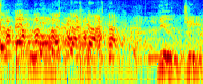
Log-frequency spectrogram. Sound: laughing

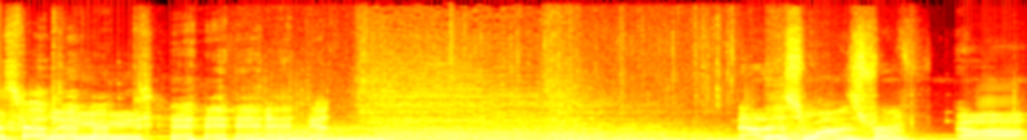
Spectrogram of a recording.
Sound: laughing

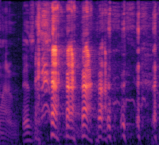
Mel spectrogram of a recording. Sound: both laughing

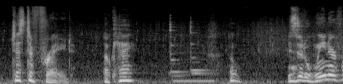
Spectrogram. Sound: phone chimes and buzzes

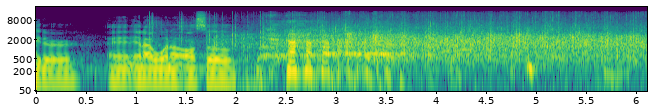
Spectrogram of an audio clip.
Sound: audience applauding

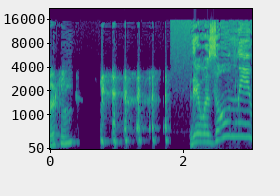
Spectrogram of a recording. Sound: laughs

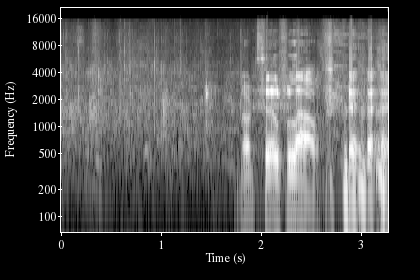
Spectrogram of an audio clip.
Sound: laughter; laughter

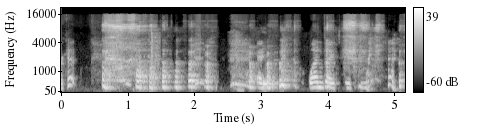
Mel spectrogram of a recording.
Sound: laughter; laughter

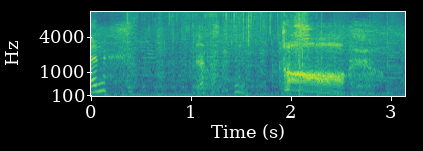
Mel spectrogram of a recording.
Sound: donut sawing

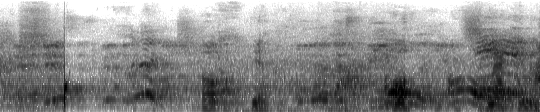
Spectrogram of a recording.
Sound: making popping noises

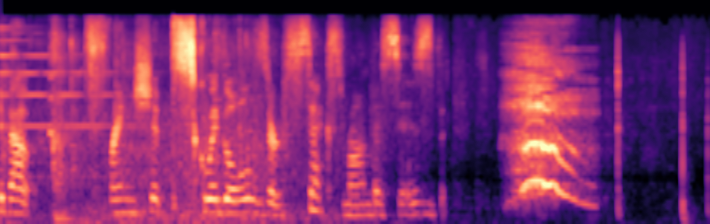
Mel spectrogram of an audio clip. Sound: gasping

